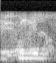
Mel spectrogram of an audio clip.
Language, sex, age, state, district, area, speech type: Sanskrit, female, 18-30, Kerala, Palakkad, rural, conversation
